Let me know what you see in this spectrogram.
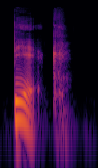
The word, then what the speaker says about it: Bic: In the States, we pronounce his company Bic.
